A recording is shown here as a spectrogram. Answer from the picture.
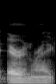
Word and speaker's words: Ehrenreich: Alden Ehrenreich.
